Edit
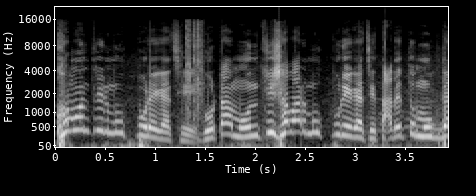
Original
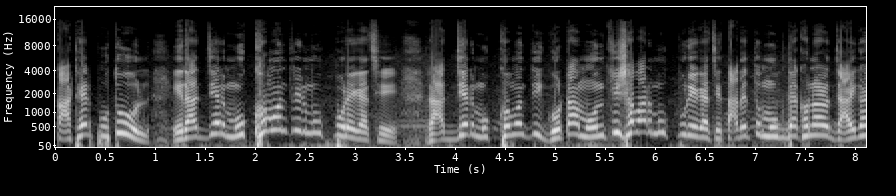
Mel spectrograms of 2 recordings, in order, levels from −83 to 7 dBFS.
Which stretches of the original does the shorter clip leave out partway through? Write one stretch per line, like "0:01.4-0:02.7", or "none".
0:03.4-0:04.9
